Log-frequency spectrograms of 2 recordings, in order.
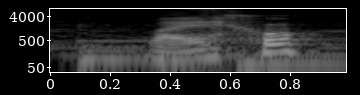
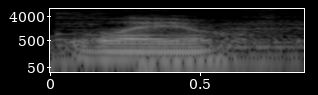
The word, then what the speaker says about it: Vallejo: I think it's a Spanish brand, so actually it's called, because double L is pronounced as like a J, so it's actually Vallejo, I think, but that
